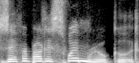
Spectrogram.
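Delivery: very quiet, high-pitched, secretive hushed voice. Asking the party in character so someone can't hear: very quiet voice. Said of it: "I say very quietly so he can't hear me".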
